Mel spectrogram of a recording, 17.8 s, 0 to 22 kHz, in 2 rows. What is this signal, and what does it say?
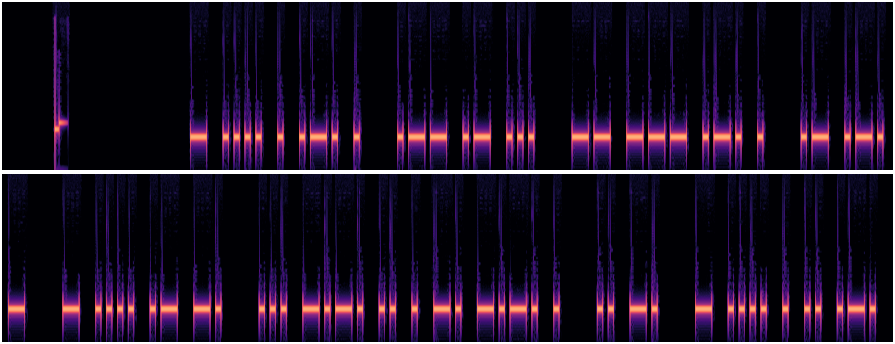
Morse code, heard as a keyed tone, about 22 wpm, 700 Hz. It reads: THERE WAS MORE ART THAN SCIENCE IN THEIR
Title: Sentences from Top 1000 Words - Review Part 6 - 22wpm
